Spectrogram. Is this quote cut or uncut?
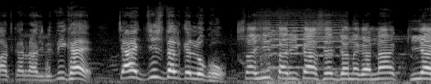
cut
